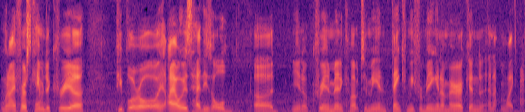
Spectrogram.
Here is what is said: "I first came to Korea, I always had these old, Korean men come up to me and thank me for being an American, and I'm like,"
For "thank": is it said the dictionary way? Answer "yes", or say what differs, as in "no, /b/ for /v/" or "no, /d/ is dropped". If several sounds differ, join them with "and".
yes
